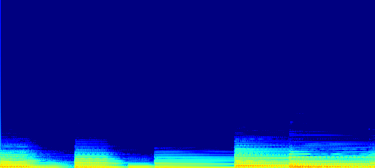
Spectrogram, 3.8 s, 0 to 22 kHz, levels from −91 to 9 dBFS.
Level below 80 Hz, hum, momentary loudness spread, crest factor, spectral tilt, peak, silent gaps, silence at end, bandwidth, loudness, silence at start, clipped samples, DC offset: -56 dBFS; none; 10 LU; 16 dB; -10 dB/octave; -10 dBFS; none; 0 s; 3.5 kHz; -26 LUFS; 0 s; under 0.1%; under 0.1%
